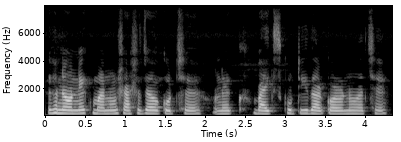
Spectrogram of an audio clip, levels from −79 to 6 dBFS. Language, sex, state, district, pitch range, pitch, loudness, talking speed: Bengali, female, Tripura, West Tripura, 220-235 Hz, 225 Hz, -18 LUFS, 165 wpm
